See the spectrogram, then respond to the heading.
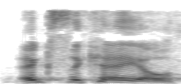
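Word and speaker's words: execheo: In the Greek, it's E-X-E-C-H-E-O. Exekeo.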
